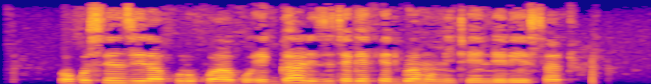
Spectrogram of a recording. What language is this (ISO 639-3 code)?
lug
